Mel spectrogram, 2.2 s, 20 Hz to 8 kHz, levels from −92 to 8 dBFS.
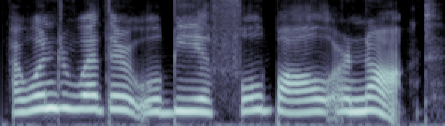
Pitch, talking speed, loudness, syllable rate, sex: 270 Hz, 295 wpm, -15 LUFS, 6.6 syllables/s, female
